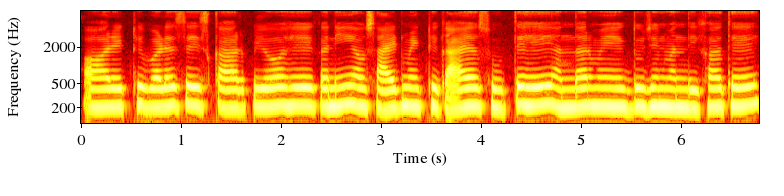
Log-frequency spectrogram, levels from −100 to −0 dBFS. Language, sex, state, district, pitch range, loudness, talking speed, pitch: Chhattisgarhi, female, Chhattisgarh, Jashpur, 210-220 Hz, -13 LUFS, 220 wpm, 215 Hz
